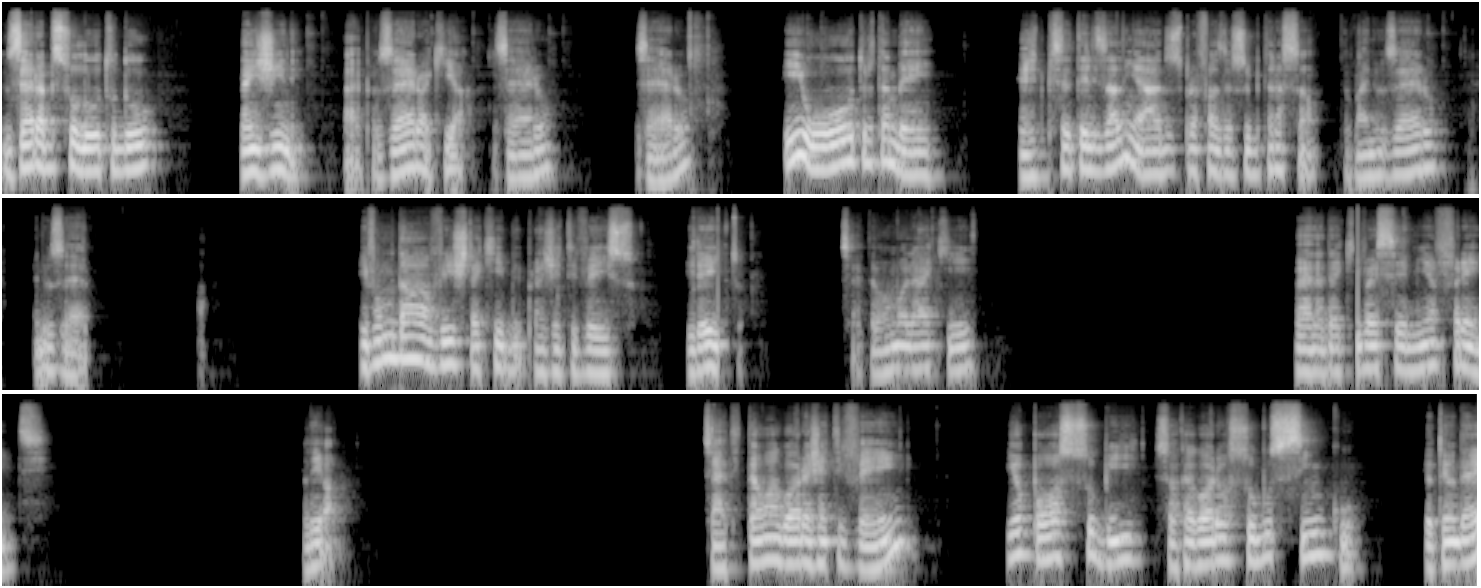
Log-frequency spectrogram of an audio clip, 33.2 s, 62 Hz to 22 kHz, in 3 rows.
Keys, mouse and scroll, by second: 2.1 click, 3.0 click, 3.9 click, 5.0 Return, 5.9 click, 7.9 click, 10.5 click, 12.0 Return, 13.2 right click, 14.9-16.9 right drag, 15.5 w, 16.0 d, 16.9 w, 17.7 click, 18.8 click, 19.6 right click, 21.3 click, 23.2 click, 23.7-26.2 right drag, 26.8 right click, 29.0 click.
